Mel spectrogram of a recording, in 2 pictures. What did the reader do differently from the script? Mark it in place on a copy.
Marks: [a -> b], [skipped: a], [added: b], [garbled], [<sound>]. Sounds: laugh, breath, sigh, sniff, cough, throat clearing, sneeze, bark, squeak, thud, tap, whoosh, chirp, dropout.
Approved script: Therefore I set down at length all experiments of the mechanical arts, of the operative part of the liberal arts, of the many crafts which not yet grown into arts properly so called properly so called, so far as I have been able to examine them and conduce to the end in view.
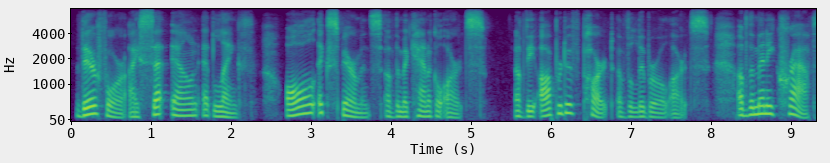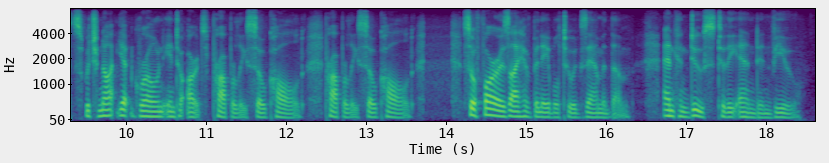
Therefore I set down at length all experiments of the mechanical arts, of the operative part of the liberal arts, of the many crafts which not yet grown into arts properly so called properly so called, so far as I have been able to examine them and conduce to the end in view.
